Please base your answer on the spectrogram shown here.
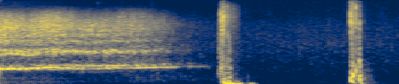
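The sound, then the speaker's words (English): A car on a street brakes hard, its tires squealing loudly for about a second and a half before fading, then two heavy thuds follow as it hits a man. “Quickly, she put her foot on the brake.”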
